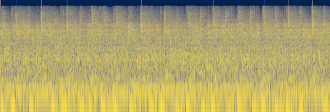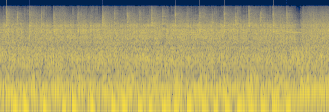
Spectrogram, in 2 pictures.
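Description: Punk rock band playing live: drum kit keeping a fast, steady beat under loud electric guitar and bass.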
